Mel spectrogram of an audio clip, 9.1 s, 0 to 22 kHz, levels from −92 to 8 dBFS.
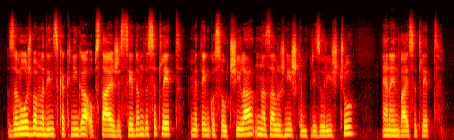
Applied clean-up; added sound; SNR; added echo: none; none; none; none.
